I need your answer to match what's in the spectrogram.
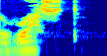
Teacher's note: we add an Ed but that Ed takes on the sound of a t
